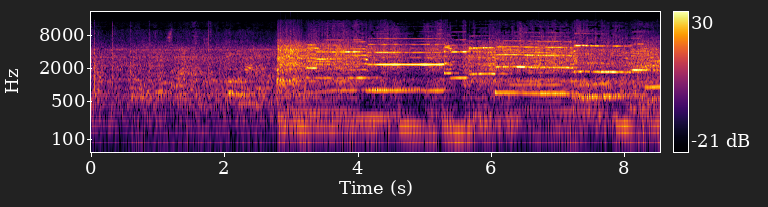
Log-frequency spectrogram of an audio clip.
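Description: Live band's electric guitars and bass come in suddenly and loudly about three seconds in, playing sustained, ringing chords that open the next song. Before that, only the murmur of the crowd in the hall.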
